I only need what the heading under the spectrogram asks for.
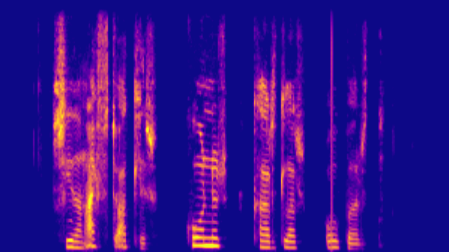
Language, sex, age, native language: Icelandic, female, 40-49, Icelandic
